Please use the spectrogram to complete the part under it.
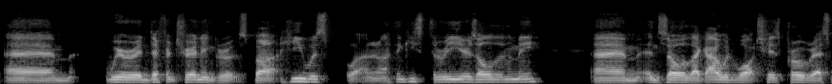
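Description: Deep-voiced young Scottish man. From Scotland. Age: 20s. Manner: relaxed, rambling with many restarts. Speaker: interview guest, runner. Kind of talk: casual interview.

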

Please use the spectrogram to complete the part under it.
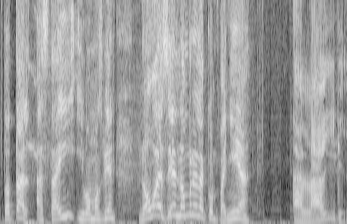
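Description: A man's voice: extremely high pitch, wildly swooping pitch, brisk, vocal fry, fairly bright tone, soft background music. A man with a Mexican accent hosting a radio show, telling a comic story in a joking, playful way. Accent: Mexican Spanish. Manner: playful, jokey storyteller, acts out voices. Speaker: radio host. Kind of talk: comedic radio monologue.

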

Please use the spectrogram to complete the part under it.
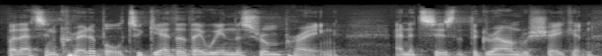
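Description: Bright-voiced man preaching in a reverberant hall. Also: lowish voice, steady tone, brisk. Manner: reads scripture aloud, then explains with repeated words. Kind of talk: church teaching dialogue.

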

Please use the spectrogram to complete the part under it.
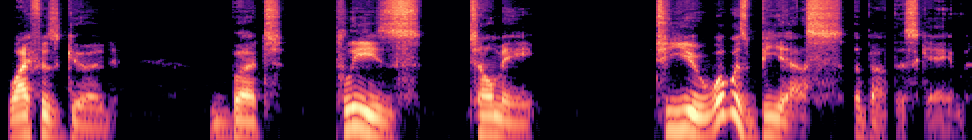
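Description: A man's voice: mid-range voice, very animated, slow pace, long pauses, a little mellow, husky, dry recording. A man hosting a casual sports podcast, talking in a loose, tipsy ramble. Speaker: podcast host.

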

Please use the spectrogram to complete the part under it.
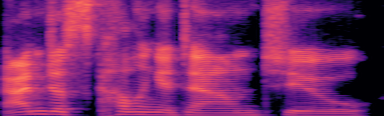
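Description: A middle-aged woman, a therapist and grief expert, speaks with a fairly low voice in a reflective interview. Earnest and thinking aloud, she leans on key phrases so they land, her delivery a touch slow, pushed and bright.

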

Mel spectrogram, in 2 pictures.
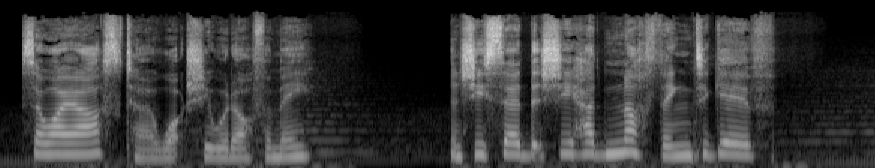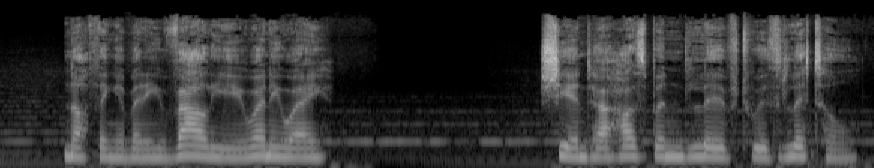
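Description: Woman voicing an old storybook hag, crackling and smug, low and dark, faint music bed. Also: close to an everyday voice. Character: wiry old female hag, menacing and smug.

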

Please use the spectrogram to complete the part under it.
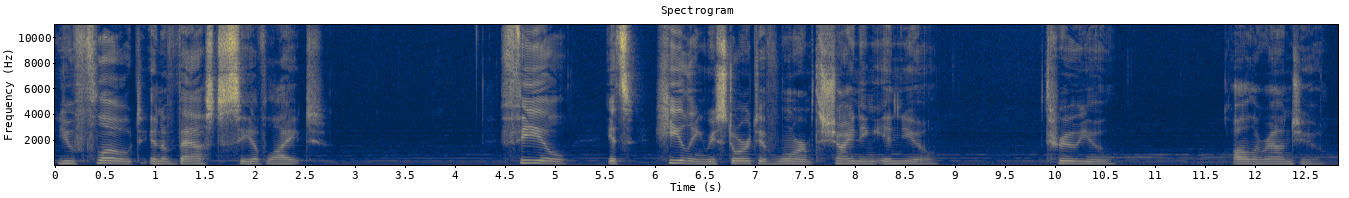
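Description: A woman leading a guided meditation in a slow, soothing, hypnotic way, with long pauses between phrases. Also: on the low side, flat delivery, warm tone, faint music behind. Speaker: spiritual speaker and meditation leader.

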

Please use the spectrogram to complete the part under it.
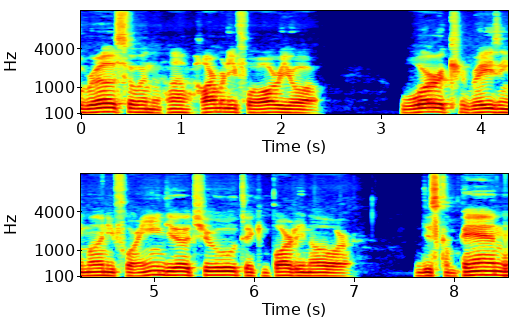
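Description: A man with a Carioca Brazilian accent speaks as a podcast guest in a mellow, relaxed voice at a middling pitch. His English is halting and courteous, with words often repeated as he chats. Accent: Carioca Brazilian Portuguese. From Rio de Janeiro, Brazil. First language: Brazilian Portuguese. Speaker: podcast guest, university academic. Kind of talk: casual interview conversation.

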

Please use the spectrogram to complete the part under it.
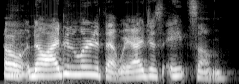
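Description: A woman's voice: on the high side, expressive, fairly quick, gravelly. A woman co-hosting a podcast interview, encouraging and enthusiastic with her guest. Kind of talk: casual interview talk.

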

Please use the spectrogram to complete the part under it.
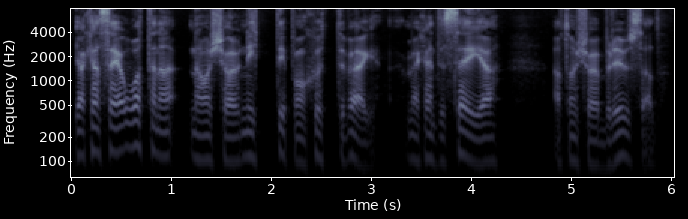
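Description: Guy reading his own book out loud on a video call, low voice, kinda bright, dry sound. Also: dry recording. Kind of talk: reading aloud from a memoir.

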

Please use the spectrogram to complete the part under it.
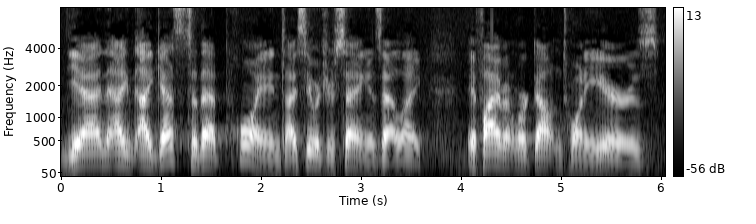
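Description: A man's voice: medium pitch, normal speed, a little mellow. A man in his forties co-hosting a podcast, chatting casually and reading out listener emails. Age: 40s. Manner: easygoing, reads listener emails aloud. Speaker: podcast co-host. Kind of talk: casual chat.

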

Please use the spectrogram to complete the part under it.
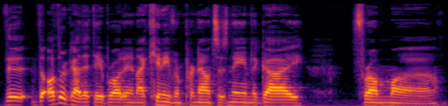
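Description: A man co-hosting a casual sports podcast, reacting with quick hyped comments about games and players. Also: lowish voice, steady tone. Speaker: podcast co-host.

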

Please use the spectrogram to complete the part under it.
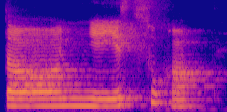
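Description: Woman teacher, very slow, simple repeated questions, echoey room. For a language-class host. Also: mid-range voice, monotone. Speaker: Polish conversation teacher. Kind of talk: live online conversation class.

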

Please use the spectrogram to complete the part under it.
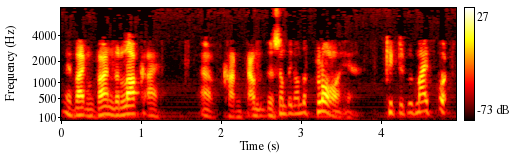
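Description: An actor playing Doctor Watson, an earnest, easily flustered English gentleman with a British accent, in 1940s radio drama style. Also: on the high side, animated, fast, a little hiss or hum, lightly acted. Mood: alarmed. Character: Doctor Watson, excitable, fretful English gentleman and loyal companion. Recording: muffled, narrow-band old radio recording.

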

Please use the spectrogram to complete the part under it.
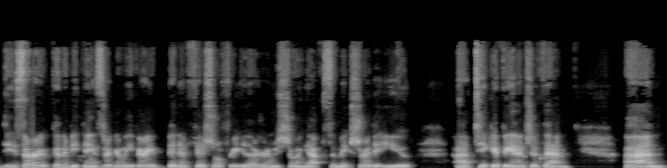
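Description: A woman's voice: lowish voice, gravelly, bright, forceful tone. A woman giving a casual spoken card reading as host, advising in an emphatic, repetitive way. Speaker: tarot card reader and host.

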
